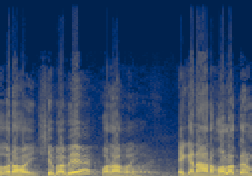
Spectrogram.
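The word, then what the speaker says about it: ث: আচ্ছা এইটা যখন আমরা ইয়া বলি মানে আরবিতে বলি তখন আমরা বলি সা সা, এভাবে বলি, কেমন, মানে জিহ্বার মাথাটা কিসে উপরে দাঁতের সাথে লাগে, সা, এভাবে উচ্চারণ করে, তাই না। এখানে এত তাল করার দরকার নাই, শুধু সে, ফার্সিতেও উর্দুতেও সেম উচ্চারণ, সে কি, এটা একদম সে, এভাবে বলার দরকার নাই। বিষয়টা বুঝতে সে স্বাভাবিক উচ্চারণ হবে, কি উচ্চারণ হবে সে।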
